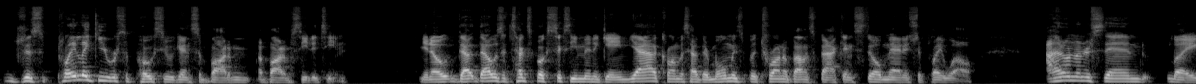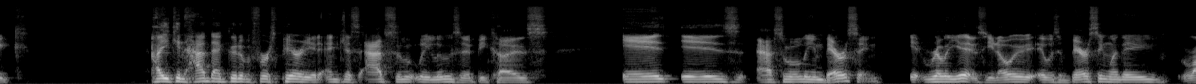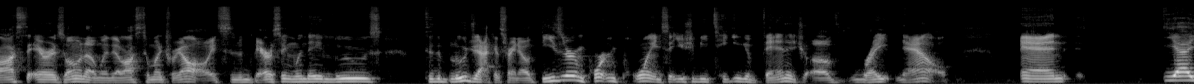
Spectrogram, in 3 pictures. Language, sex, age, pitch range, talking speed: English, male, 20-39, 110-135 Hz, 180 wpm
